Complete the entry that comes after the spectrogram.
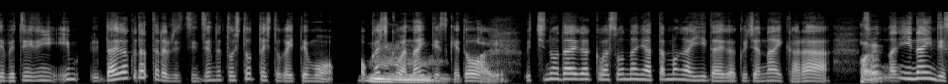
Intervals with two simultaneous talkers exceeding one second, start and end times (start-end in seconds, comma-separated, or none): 3.6-4.9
